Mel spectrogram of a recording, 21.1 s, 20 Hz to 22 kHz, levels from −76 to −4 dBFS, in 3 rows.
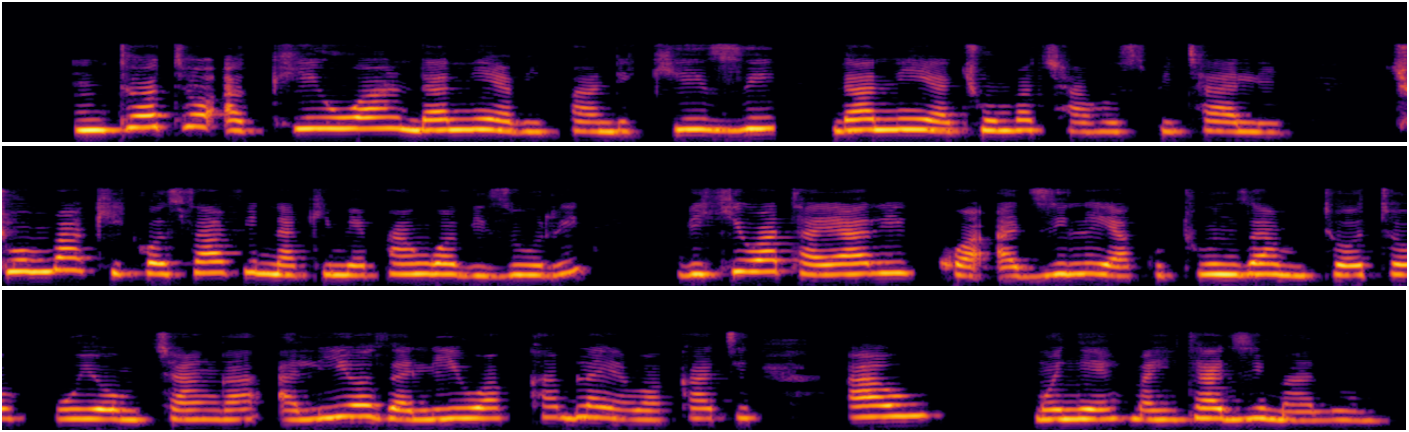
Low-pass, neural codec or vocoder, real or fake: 7.2 kHz; none; real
